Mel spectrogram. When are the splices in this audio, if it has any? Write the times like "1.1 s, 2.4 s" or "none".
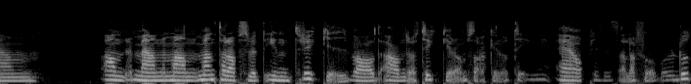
1.3 s, 5.8 s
